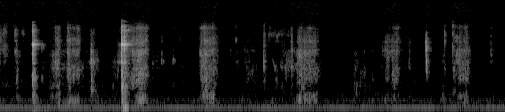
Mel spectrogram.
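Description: Soft chewing and mouth sounds of a man eating from a bowl with a spoon, with one sharp click a little over a second in. A faint steady hum sits underneath.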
